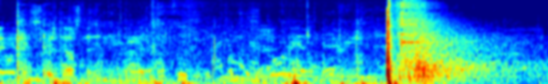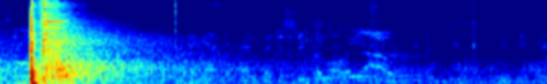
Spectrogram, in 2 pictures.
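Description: Two shots from an AR-style rifle, about two seconds apart, each followed by an echo that fades over about a second.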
